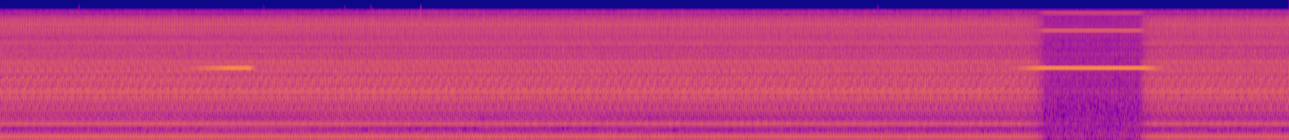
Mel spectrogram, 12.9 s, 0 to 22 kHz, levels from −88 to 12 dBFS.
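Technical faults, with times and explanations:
10.08 to 11.79 s, loudspeaker feedback squeal: A single tone at 3 kHz swells out of the sound. It grows over a little under half a second and then holds, sitting a few dB above everything else. A microphone is picking up the loudspeaker it feeds. At 3 kHz the gain around that loop exceeds one, so the tone keeps reinforcing itself. It stops at 11.79 s.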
